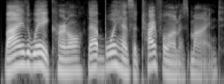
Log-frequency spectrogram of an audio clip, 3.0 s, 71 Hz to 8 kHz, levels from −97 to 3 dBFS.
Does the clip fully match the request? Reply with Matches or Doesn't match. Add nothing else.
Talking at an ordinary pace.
Doesn't match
